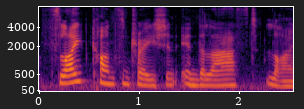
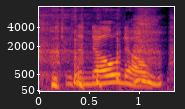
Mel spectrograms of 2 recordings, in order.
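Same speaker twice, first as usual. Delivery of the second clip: laughing; 5 semitones higher, 13 dB louder than usual. Real, not acted. Laughing at the memory.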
